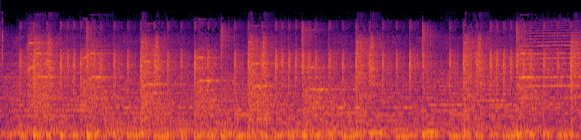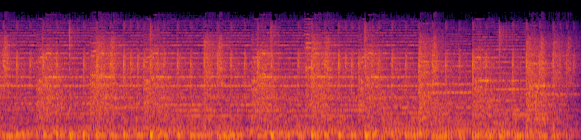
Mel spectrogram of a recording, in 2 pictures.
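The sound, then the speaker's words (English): Loud, dense orchestral music from a Kirby video game soundtrack plays without pause, full of clanging percussive hits and sweeping brass-like swells that give it a bombastic, overly dramatic epic feel, with no voices. “Because it's like this clanging song that goes into this like over dramatic, un Kirby like epic.”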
